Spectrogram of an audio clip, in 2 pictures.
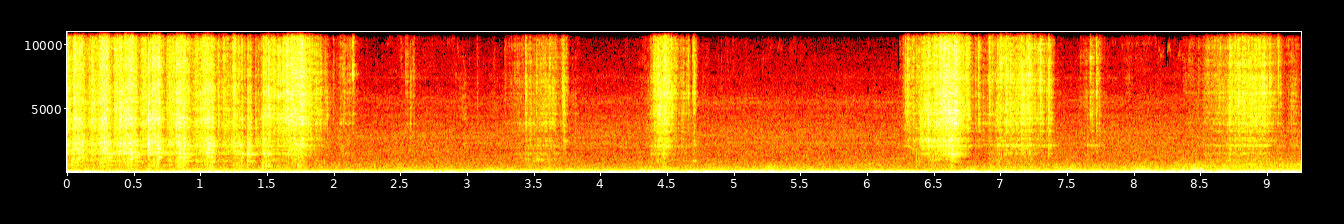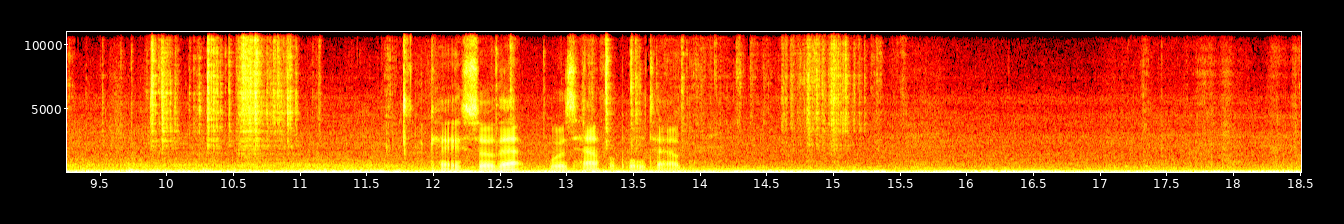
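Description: Shells and pebbles rattle in a metal sand scoop.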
